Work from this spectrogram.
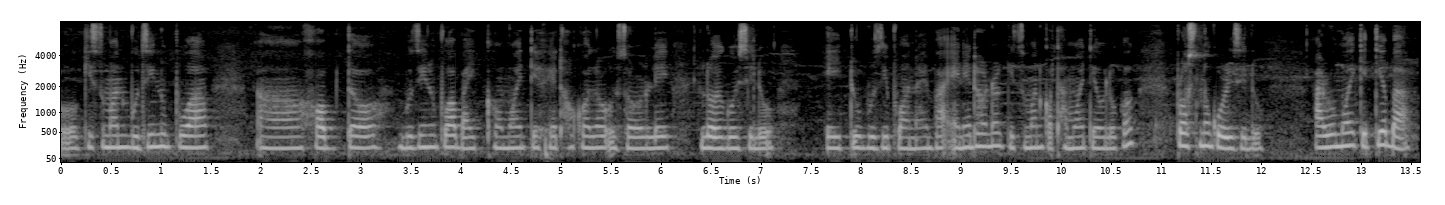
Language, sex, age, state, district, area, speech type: Assamese, female, 18-30, Assam, Sonitpur, rural, spontaneous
